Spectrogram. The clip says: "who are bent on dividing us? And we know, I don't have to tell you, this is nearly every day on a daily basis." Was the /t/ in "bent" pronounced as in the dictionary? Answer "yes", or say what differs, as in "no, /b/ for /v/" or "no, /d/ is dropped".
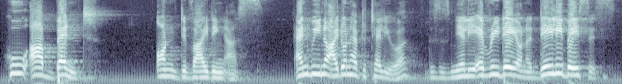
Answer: yes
